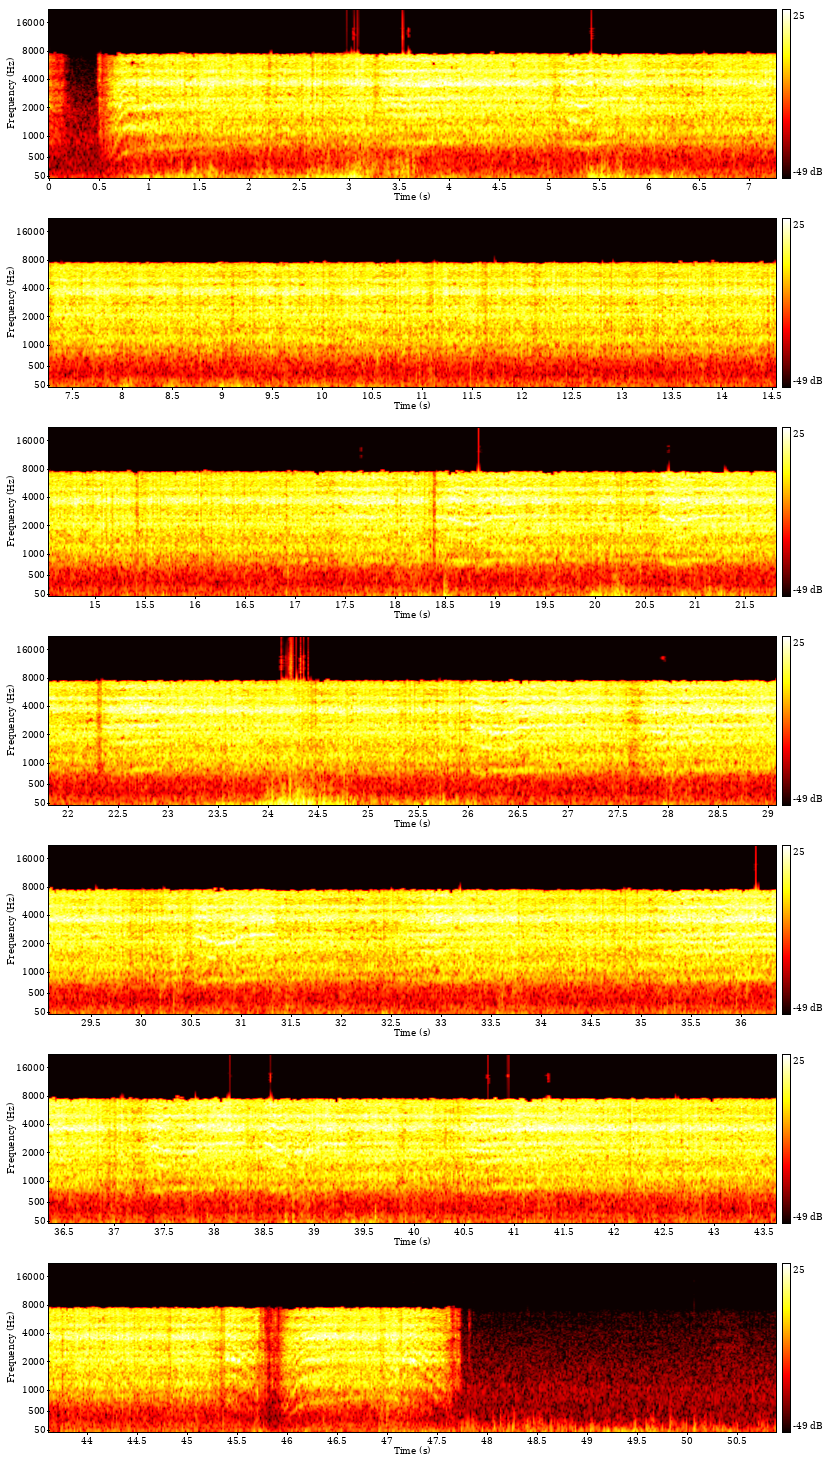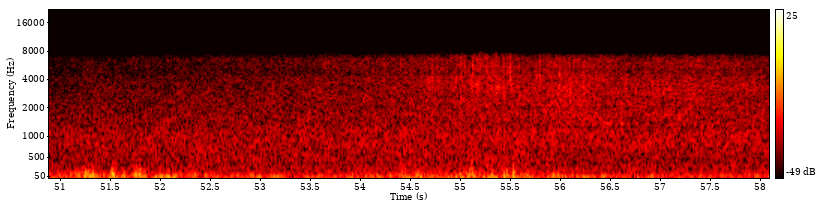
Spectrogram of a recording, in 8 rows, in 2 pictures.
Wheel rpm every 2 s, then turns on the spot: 90, 230, 230, 230, 230, 230, 230, 230, 230, 220, 230, 230, 230, 220, 220, 230, 230, 230, 220, 220, 220, 230, 190, 120, 0, 0, 0, 0, 0.
none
